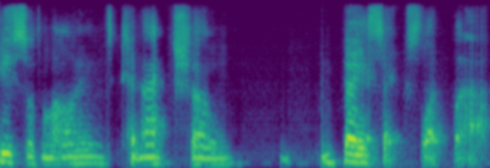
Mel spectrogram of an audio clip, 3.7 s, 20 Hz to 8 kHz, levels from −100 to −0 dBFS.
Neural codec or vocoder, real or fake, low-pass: codec, 16 kHz, 1 kbps, FreqCodec, smaller model; fake; 7.2 kHz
